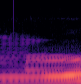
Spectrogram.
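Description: A human voice imitates a cow's moo in a single long, steady, drawn-out call that swells slightly louder toward the end, heard close and alone.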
